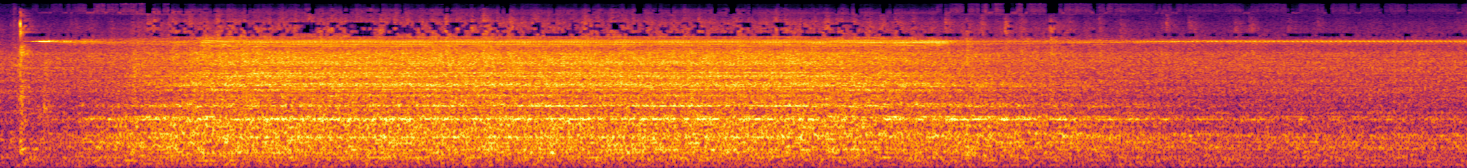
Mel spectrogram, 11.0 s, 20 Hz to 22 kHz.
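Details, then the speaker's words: Monarch Merit 16-inch lathe converted from DC to AC drive: even, steady gear whir with faint constant high whine and added cooling fan; spindle turning smoothly at low speed, normal running. "so you can hear the uh the cooling fan that i added there"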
